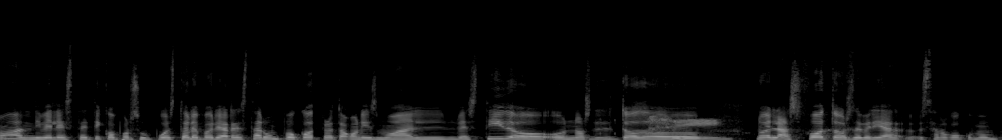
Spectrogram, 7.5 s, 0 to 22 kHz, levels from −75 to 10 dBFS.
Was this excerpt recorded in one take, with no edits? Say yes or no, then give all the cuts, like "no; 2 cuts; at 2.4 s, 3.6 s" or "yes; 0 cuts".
no; 2 cuts; at 2.3 s, 4.4 s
